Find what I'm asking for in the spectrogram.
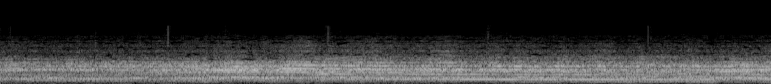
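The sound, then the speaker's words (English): A propeller plane engine drones steadily, a loud, even rumble with a coarse buzzing texture that holds throughout. “Getting the idea. See? His prop's slowing up.”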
